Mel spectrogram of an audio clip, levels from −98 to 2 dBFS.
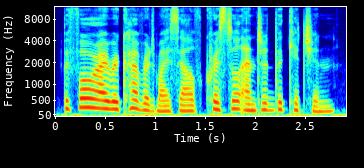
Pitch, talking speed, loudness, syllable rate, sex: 205 Hz, 165 wpm, -17 LUFS, 6.7 syllables/s, female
